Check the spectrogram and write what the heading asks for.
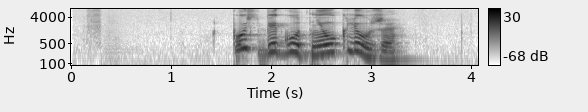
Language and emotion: Russian, positive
